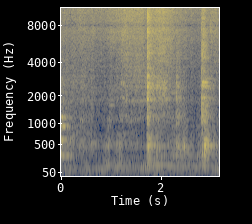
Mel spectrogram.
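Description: Spices fry with a steady, soft sizzle in a pan while a spoon stirs through them, with two sharper scrapes against the pan standing out near the middle and end. No one speaks.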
